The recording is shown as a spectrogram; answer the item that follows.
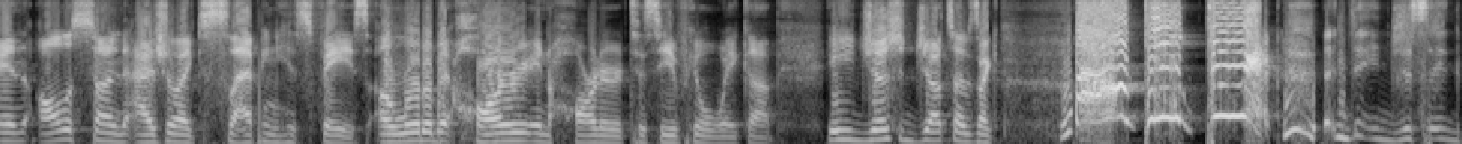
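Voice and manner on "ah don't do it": nasally pained scream, higher and louder. Voicing a character jolted awake by face slaps: nasal scream of pain. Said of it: "this very nasally person screams in pain".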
